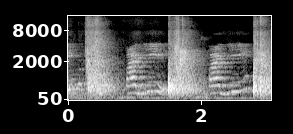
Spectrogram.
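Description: An audience gives three loud bursts of clapping, close and energetic, with children's voices and talk between them.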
